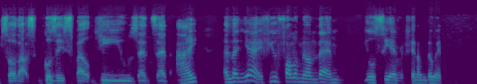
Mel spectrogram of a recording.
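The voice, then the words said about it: Speaks with a noticeable accent. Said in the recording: “I love the accent”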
